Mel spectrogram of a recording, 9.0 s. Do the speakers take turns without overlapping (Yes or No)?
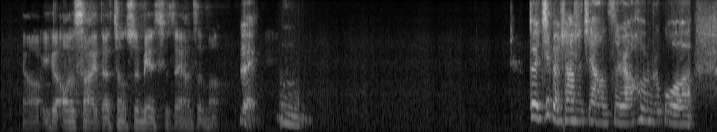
Yes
